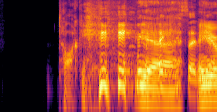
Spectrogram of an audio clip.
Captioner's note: Tim laughs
